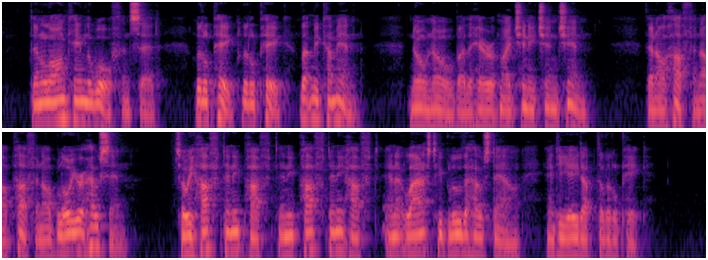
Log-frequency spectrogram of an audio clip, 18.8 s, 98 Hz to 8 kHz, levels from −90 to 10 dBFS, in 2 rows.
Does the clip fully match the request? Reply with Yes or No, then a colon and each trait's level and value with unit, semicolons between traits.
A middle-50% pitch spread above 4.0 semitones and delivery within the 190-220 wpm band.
Yes: average, 5.1 semitones; fast, 205 wpm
